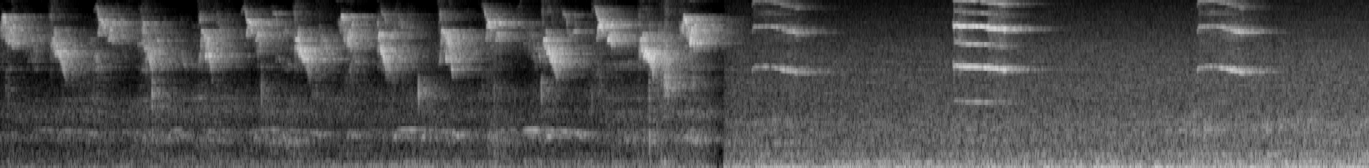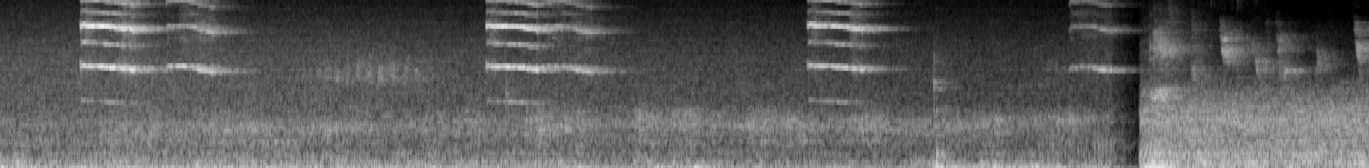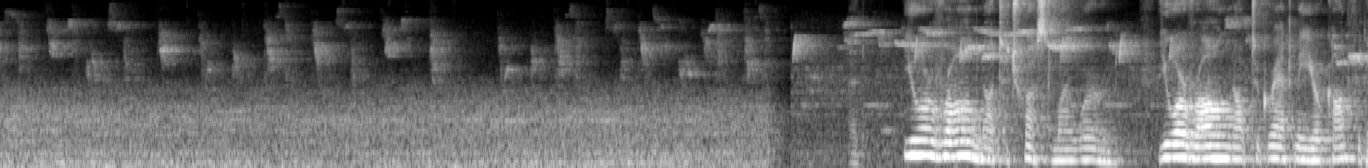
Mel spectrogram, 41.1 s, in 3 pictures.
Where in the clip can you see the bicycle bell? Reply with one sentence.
The bicycle bell can't be heard in this clip.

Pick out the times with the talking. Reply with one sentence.
You can hear the talking from 35.9 to 41.0 s.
